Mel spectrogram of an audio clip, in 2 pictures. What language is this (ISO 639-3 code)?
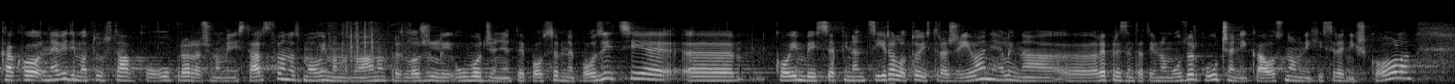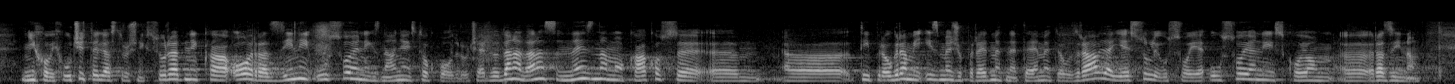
hrv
